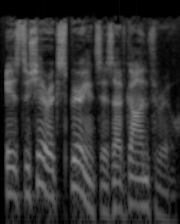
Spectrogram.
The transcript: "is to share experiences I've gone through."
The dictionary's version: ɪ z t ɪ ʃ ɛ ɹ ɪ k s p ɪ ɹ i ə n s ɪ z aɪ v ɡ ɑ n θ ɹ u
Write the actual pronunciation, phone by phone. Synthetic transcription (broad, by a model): ɪ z t ɪ ʃ ɛ ɹ ɪ k s p ɪ ɹ i ə n s ɪ z aɪ v ɡ ɑ n θ ɹ u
